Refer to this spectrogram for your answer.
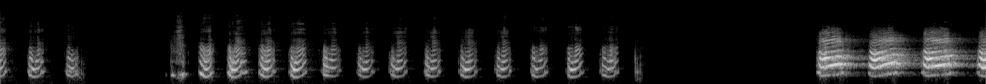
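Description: A sea lion gives a fast series of hoarse, honking barks, then a few longer, rougher calls.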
